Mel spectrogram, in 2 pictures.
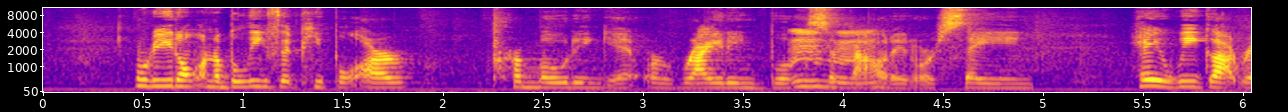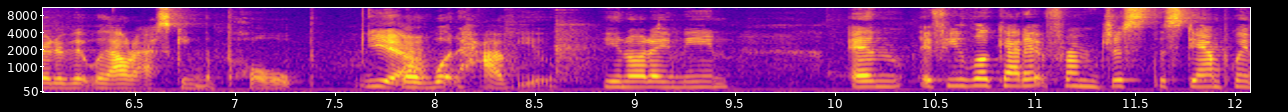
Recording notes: DISCLAIMER: Background noise in this episode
